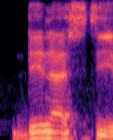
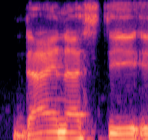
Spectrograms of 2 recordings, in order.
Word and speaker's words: dynasty: hear that uh the song called dynasty or as the americans say dynasty is ruling in turkey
